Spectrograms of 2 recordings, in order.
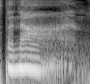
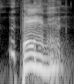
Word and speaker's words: Fanon: But I loved how my boy Frantz Fanon, did I say it right? You did. Okay. You did. Because I was saying Fanon before. Fanon.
